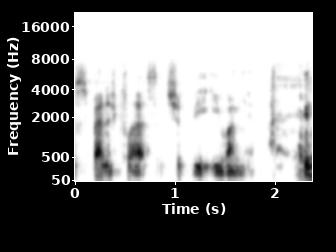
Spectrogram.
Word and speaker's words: Ibanez: No, there's no the thing on the N is missing, so it's Right, so there's Ibanez, no. but the B is pronounced like a W.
